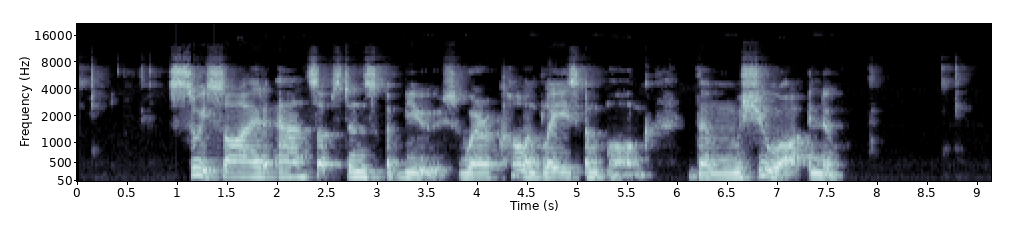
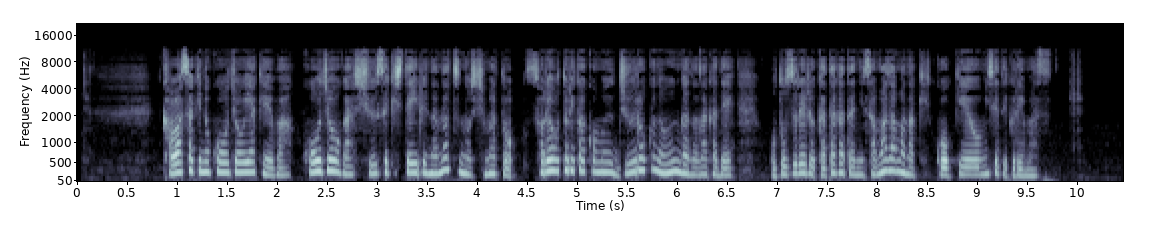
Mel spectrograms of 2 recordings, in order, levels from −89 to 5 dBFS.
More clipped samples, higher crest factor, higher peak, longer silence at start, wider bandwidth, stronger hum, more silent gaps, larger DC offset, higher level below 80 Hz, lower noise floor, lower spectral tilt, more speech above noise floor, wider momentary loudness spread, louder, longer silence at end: neither; second, 14 dB vs 20 dB; about the same, 0 dBFS vs 0 dBFS; second, 0.05 s vs 0.85 s; second, 9.6 kHz vs 11.5 kHz; neither; neither; neither; first, -50 dBFS vs -62 dBFS; first, -73 dBFS vs -54 dBFS; about the same, -4 dB/octave vs -3.5 dB/octave; first, 60 dB vs 33 dB; about the same, 9 LU vs 11 LU; first, -13 LUFS vs -21 LUFS; second, 0.35 s vs 0.75 s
